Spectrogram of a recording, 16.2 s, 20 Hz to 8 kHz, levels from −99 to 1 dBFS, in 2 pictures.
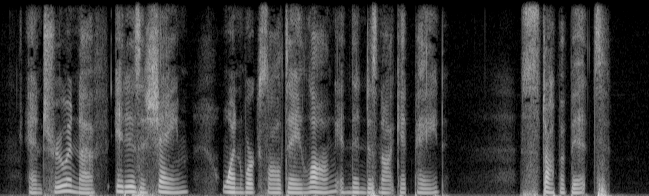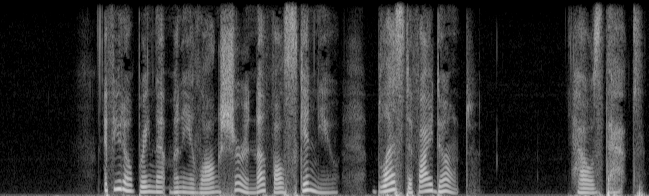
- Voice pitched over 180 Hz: Yes, high, 190 Hz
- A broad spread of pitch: No, average, 3.3 semitones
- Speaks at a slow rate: No, average, 145 wpm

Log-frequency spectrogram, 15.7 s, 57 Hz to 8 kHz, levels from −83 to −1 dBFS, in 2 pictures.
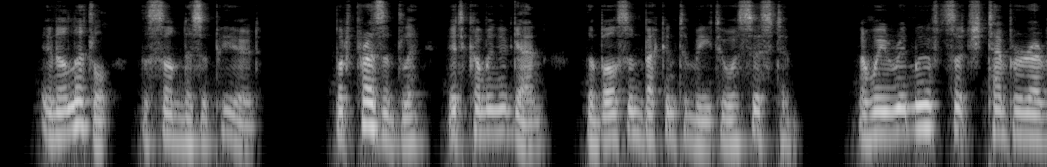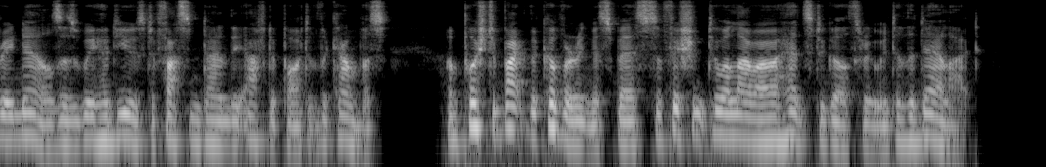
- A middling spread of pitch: Yes, average, 4.3 semitones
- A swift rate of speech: Yes, fast, 215 wpm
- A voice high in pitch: No, low, 130 Hz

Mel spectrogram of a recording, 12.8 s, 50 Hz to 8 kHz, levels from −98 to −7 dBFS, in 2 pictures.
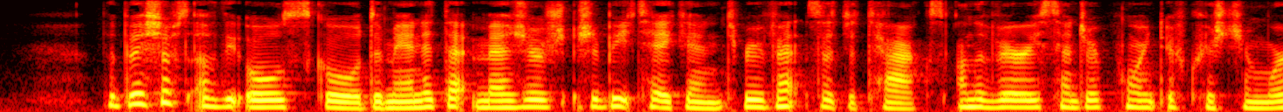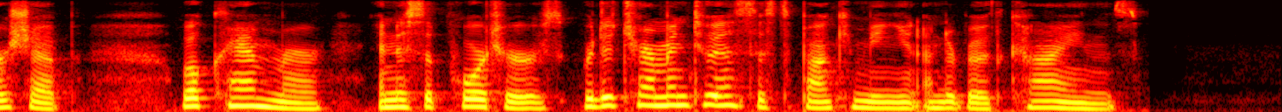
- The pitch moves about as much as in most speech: Yes, average, 3.3 semitones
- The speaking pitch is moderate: Yes, medium, 180 Hz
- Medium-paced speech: Yes, average, 180 wpm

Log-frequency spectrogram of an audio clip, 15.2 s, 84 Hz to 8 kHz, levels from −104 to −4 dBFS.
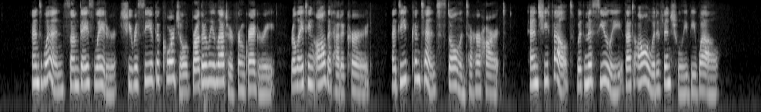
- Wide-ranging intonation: Yes, wide, 6.4 semitones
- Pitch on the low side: No, very high, 250 Hz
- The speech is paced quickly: No, average, 145 wpm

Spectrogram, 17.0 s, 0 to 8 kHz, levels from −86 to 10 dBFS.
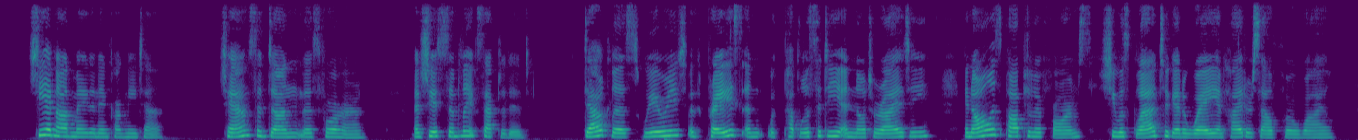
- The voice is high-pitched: Yes, high, 220 Hz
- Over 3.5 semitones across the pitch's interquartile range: No, average, 3.0 semitones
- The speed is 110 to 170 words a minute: Yes, average, 155 wpm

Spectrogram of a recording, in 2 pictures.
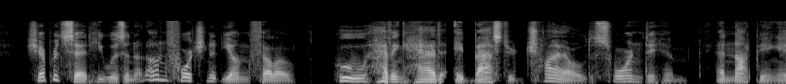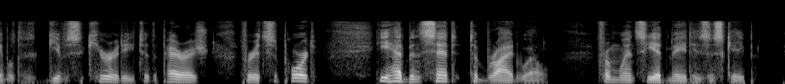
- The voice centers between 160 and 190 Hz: No, low, 105 Hz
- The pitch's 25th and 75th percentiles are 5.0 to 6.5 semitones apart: Yes, wide, 5.6 semitones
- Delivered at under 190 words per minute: Yes, average, 165 wpm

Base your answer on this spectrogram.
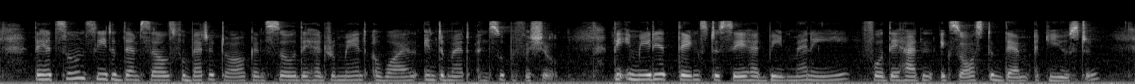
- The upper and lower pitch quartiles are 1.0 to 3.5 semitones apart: Yes, narrow, 2.5 semitones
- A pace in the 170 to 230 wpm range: Yes, average, 175 wpm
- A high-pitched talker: Yes, high, 195 Hz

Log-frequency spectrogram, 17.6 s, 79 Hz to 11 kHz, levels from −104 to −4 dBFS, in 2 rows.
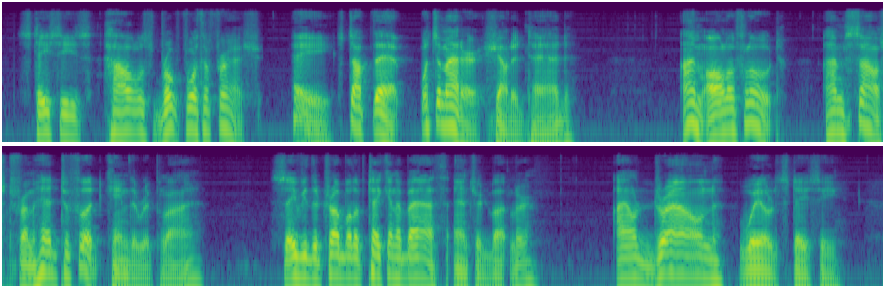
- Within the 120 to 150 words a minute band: Yes, slow, 135 wpm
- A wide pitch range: Yes, wide, 6.4 semitones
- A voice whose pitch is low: Yes, low, 110 Hz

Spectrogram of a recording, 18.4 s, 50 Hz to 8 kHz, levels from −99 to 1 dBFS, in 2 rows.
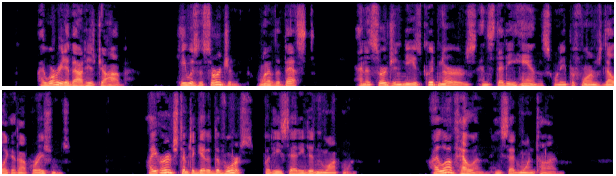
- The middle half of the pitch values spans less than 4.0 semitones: No, average, 4.6 semitones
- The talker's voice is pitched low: Yes, low, 125 Hz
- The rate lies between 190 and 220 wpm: No, average, 155 wpm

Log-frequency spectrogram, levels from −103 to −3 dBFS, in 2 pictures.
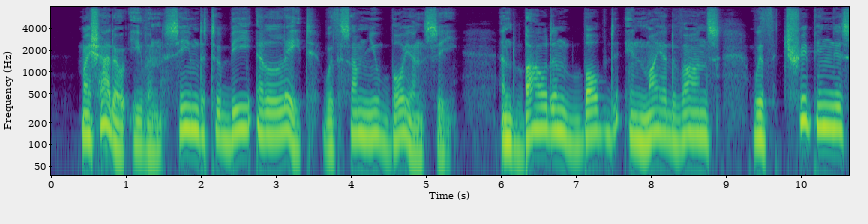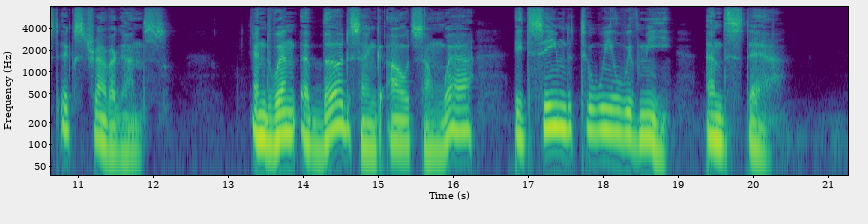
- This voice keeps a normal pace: No, slow, 100 wpm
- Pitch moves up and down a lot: Yes, wide, 6.0 semitones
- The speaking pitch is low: Yes, low, 130 Hz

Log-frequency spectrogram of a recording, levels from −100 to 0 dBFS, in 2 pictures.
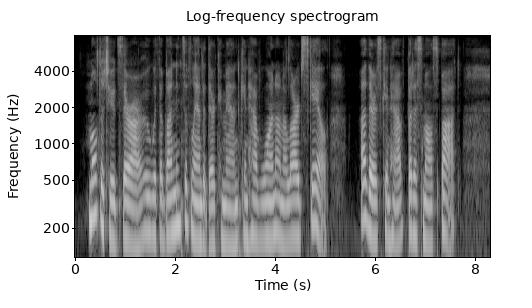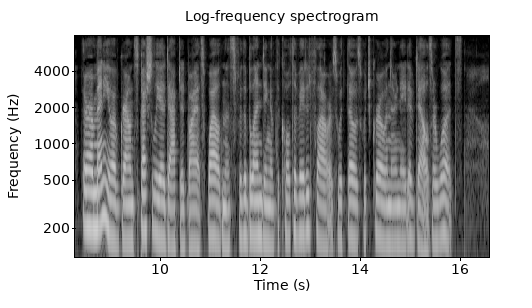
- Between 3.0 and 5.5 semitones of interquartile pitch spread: No, narrow, 2.6 semitones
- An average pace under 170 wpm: No, average, 190 wpm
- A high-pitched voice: No, medium, 165 Hz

